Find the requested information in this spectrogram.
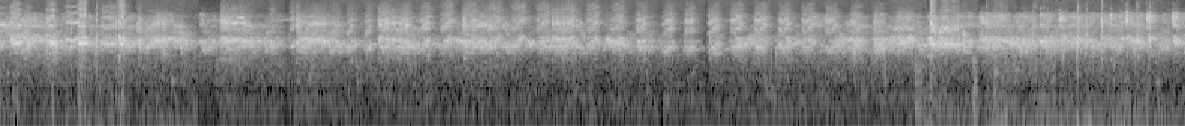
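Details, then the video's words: Swiftlets recorded in their swiftlet house: a continuous mass of scratchy, buzzing chirps from many birds, studded with quick clicking pulses, with a louder surge near the end. "REKAMAN SUARA BURUNG WALET ASLI DI RBW SENDIRI"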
